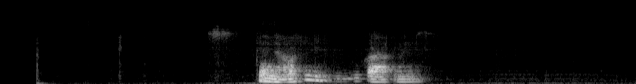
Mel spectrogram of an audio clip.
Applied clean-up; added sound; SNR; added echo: neural mask model DeepFilterNet 3.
